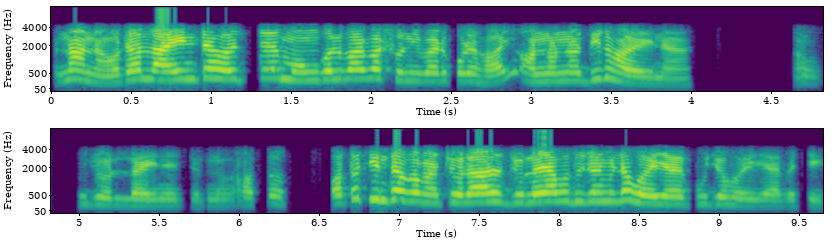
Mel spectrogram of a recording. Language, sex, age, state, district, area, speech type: Bengali, female, 30-45, West Bengal, Malda, rural, conversation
